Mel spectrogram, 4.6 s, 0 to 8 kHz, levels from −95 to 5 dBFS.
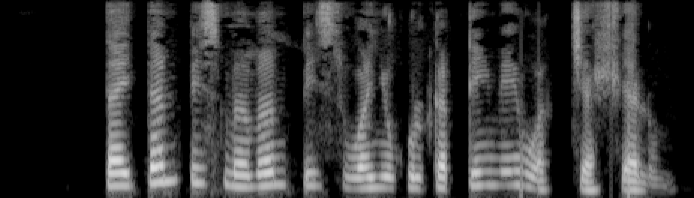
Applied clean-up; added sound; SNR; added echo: none; none; none; none.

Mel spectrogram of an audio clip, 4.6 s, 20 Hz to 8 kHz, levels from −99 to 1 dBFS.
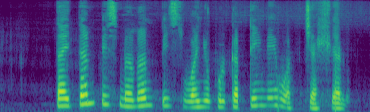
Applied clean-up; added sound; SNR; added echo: neural separator model SepFormer DNS4.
